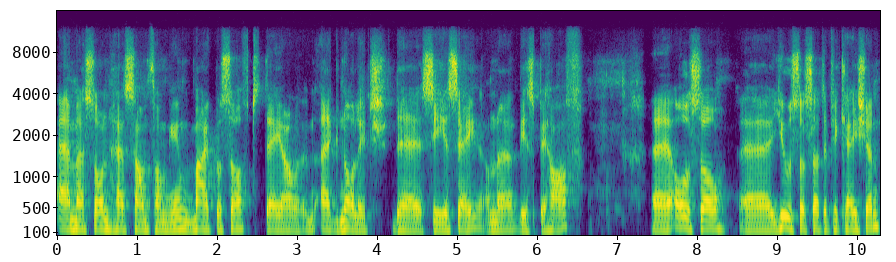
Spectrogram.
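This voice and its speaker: A man in a southern Swedish accent at a fairly slow pace, with a fairly high pitch, fairly even intonation and very even loudness. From southern Sweden. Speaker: security architect, conference speaker. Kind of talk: conference presentation.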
